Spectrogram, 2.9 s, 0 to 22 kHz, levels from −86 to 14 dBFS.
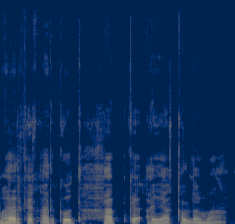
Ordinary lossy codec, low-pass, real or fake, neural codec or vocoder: none; none; fake; vocoder, 44.1 kHz, 128 mel bands, Pupu-Vocoder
